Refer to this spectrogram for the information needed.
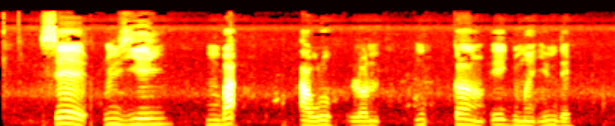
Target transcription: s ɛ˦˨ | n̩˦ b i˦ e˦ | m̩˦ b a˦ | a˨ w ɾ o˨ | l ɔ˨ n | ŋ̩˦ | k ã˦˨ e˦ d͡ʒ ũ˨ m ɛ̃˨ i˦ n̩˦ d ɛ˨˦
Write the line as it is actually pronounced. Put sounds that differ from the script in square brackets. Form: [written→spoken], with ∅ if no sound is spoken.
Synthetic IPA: s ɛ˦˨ | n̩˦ [b→v] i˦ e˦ | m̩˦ b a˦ | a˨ w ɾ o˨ | l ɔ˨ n | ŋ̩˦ | k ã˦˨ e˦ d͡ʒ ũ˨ m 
